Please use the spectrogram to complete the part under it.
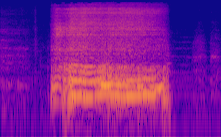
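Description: A stuffy nose is blown into a tissue in one long, honking blast lasting just over a second, buzzy and fairly loud, with quiet before and after.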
